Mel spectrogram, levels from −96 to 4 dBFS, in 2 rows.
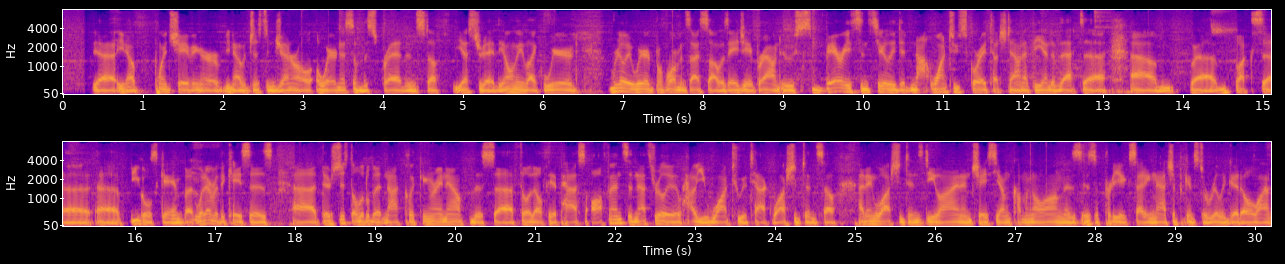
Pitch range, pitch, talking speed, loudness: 75-85 Hz, 80 Hz, 210 wpm, -20 LUFS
